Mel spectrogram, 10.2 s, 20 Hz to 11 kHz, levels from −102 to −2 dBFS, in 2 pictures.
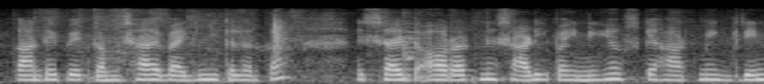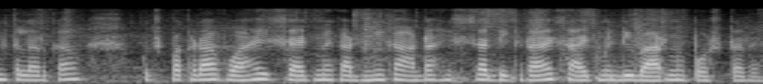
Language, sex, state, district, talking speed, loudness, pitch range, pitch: Hindi, female, Bihar, Jahanabad, 235 wpm, -25 LUFS, 180-195 Hz, 190 Hz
